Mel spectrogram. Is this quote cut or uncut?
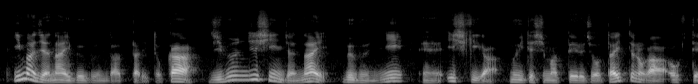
cut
